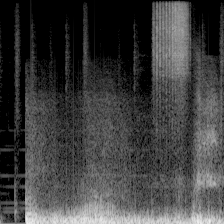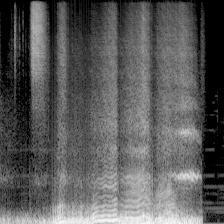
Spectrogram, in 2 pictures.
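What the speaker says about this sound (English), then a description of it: "A man races on a powerful motorcycle at high speed, wind rushing past" A powerful motorcycle racing at high speed revs and roars, its engine note rising and surging in waves with rattling, windy bursts between, loud and close until it stops abruptly.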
